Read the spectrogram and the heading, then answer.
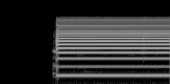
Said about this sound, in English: Remember, it's first one to three. Fingers on buzzers.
